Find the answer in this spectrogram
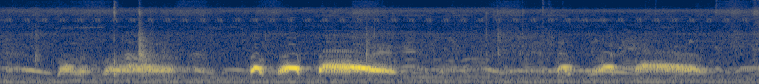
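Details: Spotted dove cooing vigorously, used as a lure for trapping: low, purring coos, quiet at first, rising to a loud burst mid-clip, then a gentler repeated phrase.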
